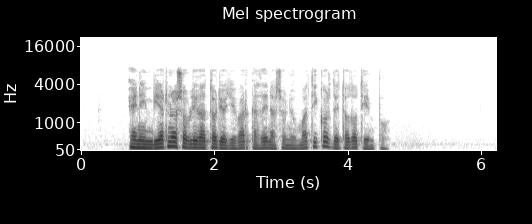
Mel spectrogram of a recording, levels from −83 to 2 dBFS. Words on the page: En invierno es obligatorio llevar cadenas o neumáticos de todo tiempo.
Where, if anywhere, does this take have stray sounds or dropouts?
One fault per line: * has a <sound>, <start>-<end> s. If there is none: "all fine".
all fine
